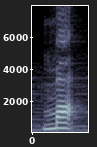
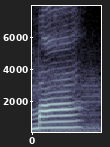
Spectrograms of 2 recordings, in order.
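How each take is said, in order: First: It is short and light, with neutral tone. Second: It is held high and level, first tone. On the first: It marks a question. "there's a fifth one, that is the light tone, 轻声" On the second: It means mother. "first tone, means mother"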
